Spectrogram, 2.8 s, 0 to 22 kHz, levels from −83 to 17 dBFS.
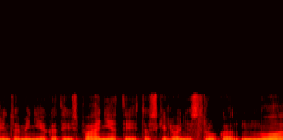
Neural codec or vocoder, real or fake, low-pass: none; real; 7.2 kHz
